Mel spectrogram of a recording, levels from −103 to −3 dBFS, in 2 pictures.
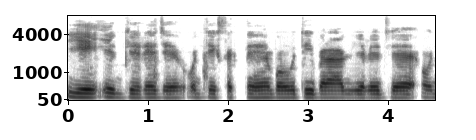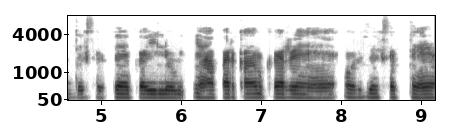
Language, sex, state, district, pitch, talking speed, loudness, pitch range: Hindi, male, Chhattisgarh, Raigarh, 125 Hz, 190 wpm, -24 LUFS, 125-130 Hz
